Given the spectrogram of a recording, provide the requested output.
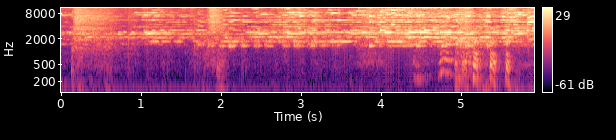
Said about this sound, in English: The bells are off. That wasn't actually part of the song, that last part.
